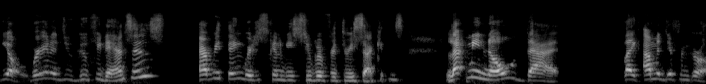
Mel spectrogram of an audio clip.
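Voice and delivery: normal talking voice

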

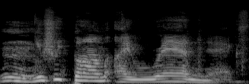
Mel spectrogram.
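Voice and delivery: slow delivery with the word "Iran" drawn out. Acting out a sitcom scene: Trump impression. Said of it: "And Trump's like".

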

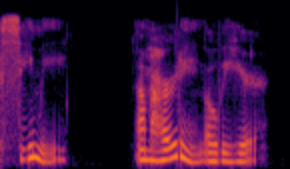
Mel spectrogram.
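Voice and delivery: ordinary talk, nothing marked

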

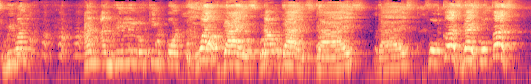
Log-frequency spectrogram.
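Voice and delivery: put-on Filipino accent. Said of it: "Farouk in his, uh, Filipino accent".

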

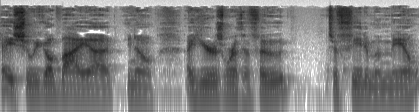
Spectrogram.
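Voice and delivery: plain

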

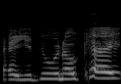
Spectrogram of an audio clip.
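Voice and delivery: put-on 1920s Chicago gangster accent. Retelling an anime shop scene, Firo's Chicago gangster accent. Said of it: "he just throws a Chicago accent on it".

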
